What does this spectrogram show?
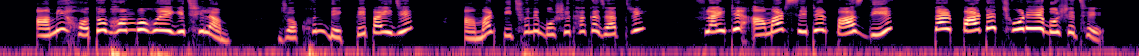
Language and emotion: Bengali, surprised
